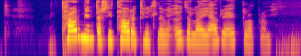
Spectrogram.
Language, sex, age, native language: Icelandic, female, 18-19, Icelandic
